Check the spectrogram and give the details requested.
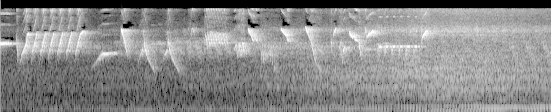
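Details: A canary × black-throated canary hybrid sings a fast, high medley of rolling trills and swooping whistles for about four seconds. A low mechanical hum then rises underneath.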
